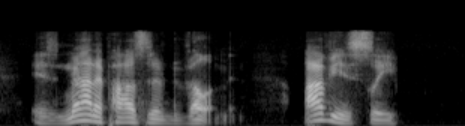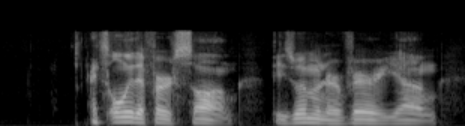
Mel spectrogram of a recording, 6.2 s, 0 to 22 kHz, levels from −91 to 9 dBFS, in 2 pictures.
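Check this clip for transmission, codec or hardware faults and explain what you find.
There's one fault, a brief hit of bit errors on an ADPCM link at 1.36 s, over a G.722 wideband call that's carrying the speech at 64 kbit/s. The flipped bits knock the decoder's step size and predictor off, so you get a short pop with a rough little flutter in level as it settles, consistent with a low error rate touching a handful of frames.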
